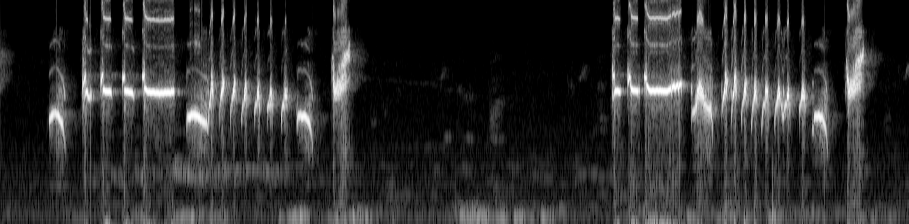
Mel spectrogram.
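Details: Orange-headed thrush delivering a powerful song in two loud bursts, each a quick series of clipped, squeaky whistled notes with slurred rising and falling phrases, separated by a pause with faint low background rumble.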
